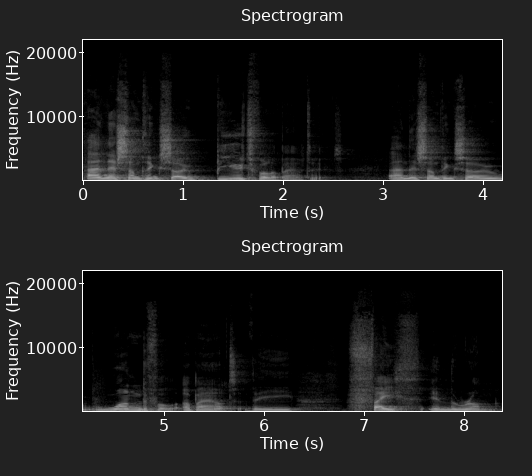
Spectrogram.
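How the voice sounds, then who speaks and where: Brief: slightly high-voiced man spinning a live panel anecdote, chuckly, halting, mimics quoted voices. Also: big pitch swings, a little mellow. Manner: chuckling, acts out quoted voices, many hesitations. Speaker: panel guest. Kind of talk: anecdotal storytelling. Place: live panel event at a library.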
